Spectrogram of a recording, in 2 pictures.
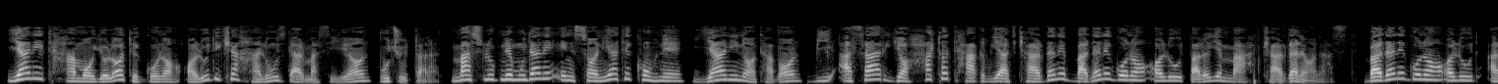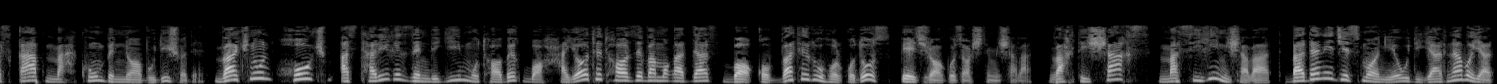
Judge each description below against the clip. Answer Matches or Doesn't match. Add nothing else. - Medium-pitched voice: Matches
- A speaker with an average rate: Matches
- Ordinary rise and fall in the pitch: Doesn't match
